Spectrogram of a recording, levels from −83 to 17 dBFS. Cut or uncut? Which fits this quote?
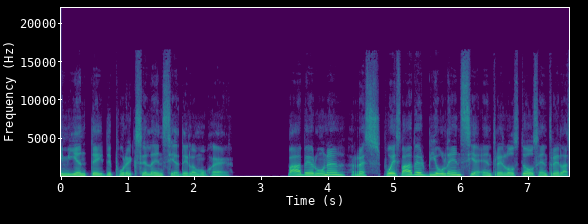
cut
